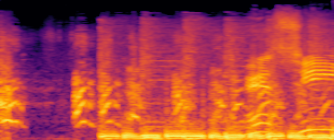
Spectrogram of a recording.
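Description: A pack of dogs barks and yips in a loud, rapid, overlapping chorus, starting after a brief quiet moment and continuing nonstop over a steady low drone.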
